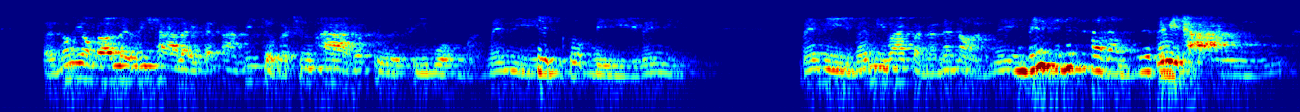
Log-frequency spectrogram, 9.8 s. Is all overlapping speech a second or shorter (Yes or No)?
Yes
